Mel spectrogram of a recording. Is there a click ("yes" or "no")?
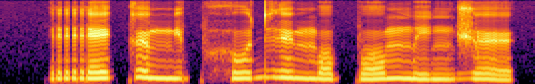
no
